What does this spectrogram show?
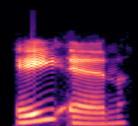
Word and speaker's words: anion: No, this word does not rhyme with onion. It is an ion, anion.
